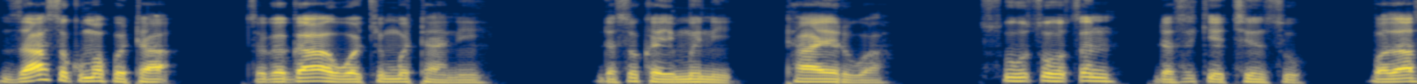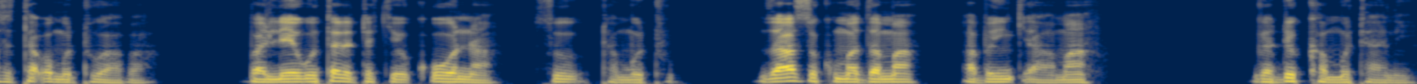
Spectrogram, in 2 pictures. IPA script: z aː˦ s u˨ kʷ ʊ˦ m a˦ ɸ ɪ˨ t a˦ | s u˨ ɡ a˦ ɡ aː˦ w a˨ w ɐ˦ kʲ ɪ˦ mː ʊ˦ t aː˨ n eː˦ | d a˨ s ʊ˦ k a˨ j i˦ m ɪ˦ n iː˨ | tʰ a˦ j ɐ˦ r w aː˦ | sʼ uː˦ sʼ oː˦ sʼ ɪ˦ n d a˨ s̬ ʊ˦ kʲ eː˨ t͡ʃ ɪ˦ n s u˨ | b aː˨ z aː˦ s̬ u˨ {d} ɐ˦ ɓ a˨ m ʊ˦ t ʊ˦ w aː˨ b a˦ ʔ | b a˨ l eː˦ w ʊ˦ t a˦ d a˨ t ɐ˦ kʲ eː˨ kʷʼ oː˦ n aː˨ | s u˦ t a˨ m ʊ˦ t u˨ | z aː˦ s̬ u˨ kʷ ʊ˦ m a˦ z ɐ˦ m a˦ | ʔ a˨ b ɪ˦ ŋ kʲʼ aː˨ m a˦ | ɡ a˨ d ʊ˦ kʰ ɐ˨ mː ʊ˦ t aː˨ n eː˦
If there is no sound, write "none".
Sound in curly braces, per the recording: t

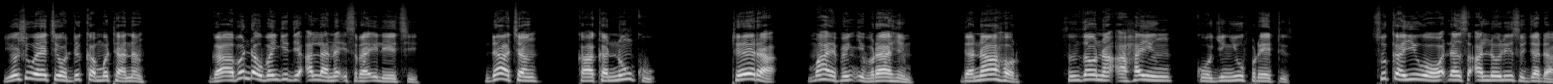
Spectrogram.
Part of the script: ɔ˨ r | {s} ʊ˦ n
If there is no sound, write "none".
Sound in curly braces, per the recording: s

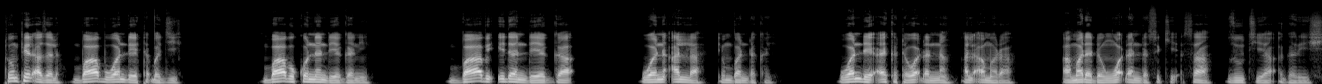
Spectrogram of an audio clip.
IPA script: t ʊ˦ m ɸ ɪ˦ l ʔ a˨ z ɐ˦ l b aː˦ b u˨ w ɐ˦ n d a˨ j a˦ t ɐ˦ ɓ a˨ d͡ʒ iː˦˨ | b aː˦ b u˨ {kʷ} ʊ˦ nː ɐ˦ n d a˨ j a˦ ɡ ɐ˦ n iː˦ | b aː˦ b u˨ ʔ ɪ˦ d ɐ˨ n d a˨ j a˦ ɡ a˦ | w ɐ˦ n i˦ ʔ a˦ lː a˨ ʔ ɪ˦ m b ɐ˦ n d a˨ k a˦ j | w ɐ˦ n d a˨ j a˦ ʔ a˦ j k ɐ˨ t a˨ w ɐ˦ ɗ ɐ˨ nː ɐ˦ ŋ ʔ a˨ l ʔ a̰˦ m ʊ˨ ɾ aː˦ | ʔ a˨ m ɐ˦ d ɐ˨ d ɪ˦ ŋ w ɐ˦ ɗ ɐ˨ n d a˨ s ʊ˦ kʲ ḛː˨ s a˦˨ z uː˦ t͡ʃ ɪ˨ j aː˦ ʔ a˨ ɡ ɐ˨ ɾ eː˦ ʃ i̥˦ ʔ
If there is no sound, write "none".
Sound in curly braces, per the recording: kʷ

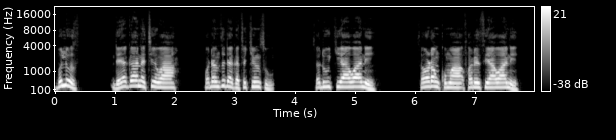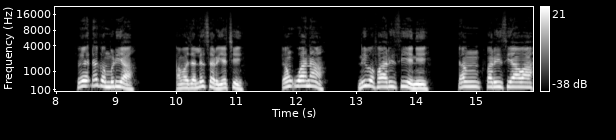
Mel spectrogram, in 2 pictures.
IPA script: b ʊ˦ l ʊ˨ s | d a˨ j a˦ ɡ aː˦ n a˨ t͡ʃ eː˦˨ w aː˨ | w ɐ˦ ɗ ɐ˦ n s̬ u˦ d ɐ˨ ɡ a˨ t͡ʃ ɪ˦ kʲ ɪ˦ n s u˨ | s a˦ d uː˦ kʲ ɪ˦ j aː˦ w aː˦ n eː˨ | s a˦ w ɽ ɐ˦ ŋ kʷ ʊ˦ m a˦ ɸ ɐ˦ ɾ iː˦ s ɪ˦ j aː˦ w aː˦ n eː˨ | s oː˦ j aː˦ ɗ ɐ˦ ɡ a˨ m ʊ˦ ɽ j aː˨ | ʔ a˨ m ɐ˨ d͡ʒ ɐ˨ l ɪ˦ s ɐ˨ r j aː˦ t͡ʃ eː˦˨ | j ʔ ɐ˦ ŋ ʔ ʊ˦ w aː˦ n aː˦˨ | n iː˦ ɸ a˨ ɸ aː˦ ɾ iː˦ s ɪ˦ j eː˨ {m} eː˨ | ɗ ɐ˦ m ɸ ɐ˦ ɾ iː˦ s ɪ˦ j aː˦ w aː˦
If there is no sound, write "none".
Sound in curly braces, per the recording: n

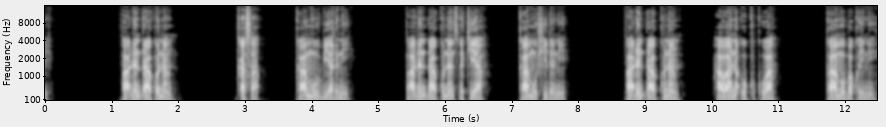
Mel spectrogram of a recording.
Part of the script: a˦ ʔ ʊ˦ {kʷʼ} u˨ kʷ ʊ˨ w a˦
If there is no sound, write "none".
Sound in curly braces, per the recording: kʷ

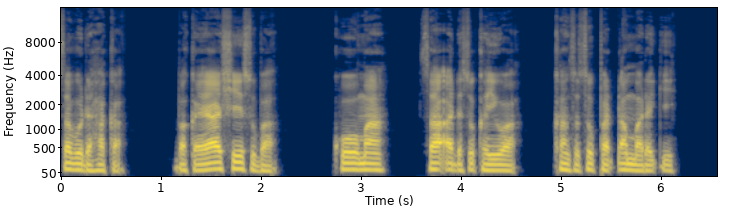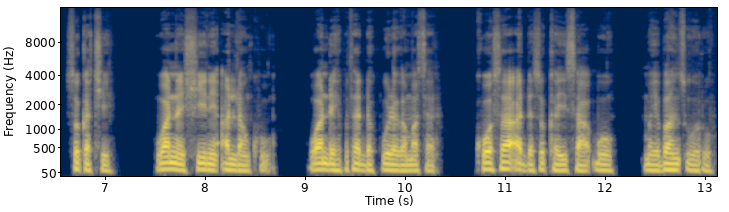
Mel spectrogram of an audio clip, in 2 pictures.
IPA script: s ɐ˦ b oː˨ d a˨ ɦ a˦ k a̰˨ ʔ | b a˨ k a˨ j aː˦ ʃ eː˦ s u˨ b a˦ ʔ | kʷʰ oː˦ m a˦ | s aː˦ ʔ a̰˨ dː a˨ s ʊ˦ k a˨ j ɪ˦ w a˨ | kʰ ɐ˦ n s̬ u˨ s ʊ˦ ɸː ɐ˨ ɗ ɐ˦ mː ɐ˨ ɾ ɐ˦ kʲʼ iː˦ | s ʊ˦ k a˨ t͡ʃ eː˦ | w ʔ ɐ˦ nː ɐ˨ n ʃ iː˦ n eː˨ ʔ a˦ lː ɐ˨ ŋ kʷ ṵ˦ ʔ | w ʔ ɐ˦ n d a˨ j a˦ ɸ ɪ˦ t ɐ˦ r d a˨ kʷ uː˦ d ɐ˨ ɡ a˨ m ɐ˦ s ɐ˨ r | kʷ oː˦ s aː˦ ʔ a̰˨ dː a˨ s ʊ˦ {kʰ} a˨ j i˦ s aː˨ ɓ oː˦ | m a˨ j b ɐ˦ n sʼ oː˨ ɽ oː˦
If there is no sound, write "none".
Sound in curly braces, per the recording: k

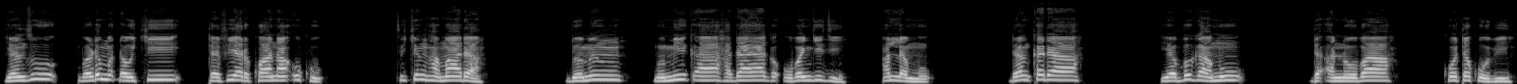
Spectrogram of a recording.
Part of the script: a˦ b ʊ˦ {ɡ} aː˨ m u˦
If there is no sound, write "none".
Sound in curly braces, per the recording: ɡ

